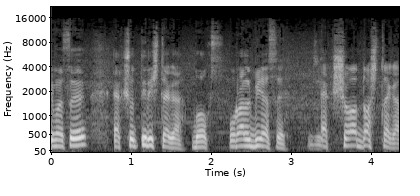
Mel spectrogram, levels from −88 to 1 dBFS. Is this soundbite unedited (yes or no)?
no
